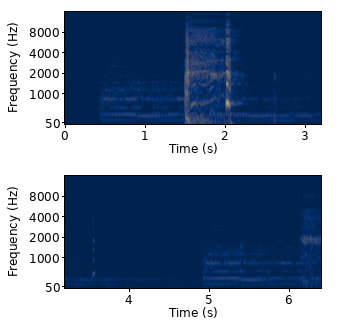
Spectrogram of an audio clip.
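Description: ambience, church bells ringing

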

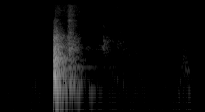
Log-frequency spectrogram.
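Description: household object, door being closed

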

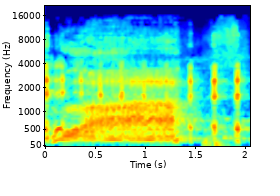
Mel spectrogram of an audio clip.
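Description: human body sound, belch

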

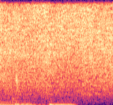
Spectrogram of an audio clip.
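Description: nature, rain sound

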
